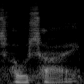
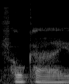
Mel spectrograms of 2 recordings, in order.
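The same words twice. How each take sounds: First: The middle consonant is an S sound. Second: The middle consonant is a hard K sound. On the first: The speaker calls it right. "pronounced with an S sound" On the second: The speaker calls it wrong. "not a, a hard C sound"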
